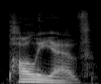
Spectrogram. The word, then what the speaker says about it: Poilievre: The easiest way for an Anglo to say it is Poilievre.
